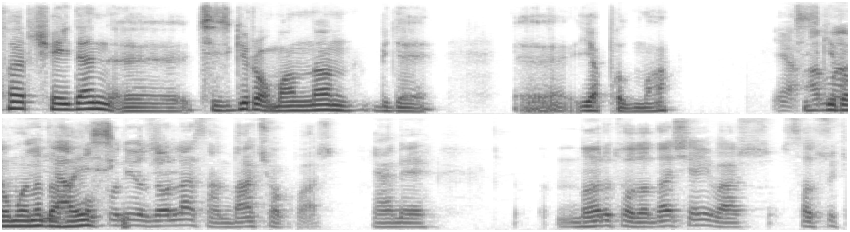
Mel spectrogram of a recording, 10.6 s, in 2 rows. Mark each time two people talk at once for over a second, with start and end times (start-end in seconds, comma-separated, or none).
5.0-6.5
